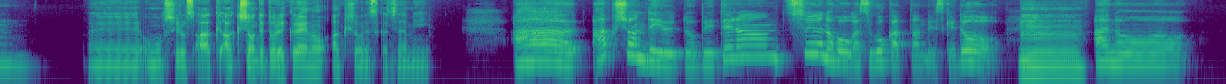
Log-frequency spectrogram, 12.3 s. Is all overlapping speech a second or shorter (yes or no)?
yes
